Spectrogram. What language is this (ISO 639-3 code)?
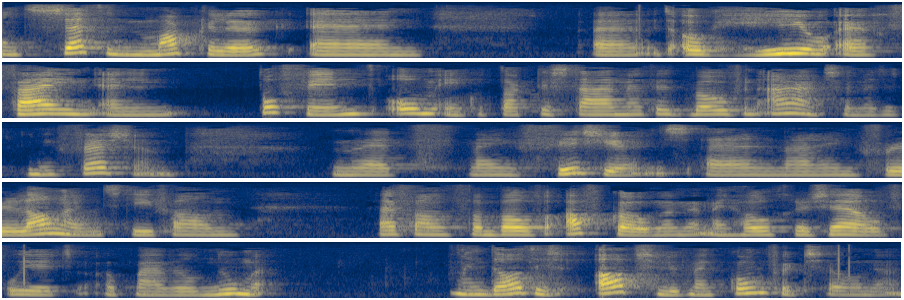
nld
